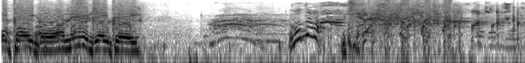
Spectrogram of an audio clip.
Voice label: go on mute jp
